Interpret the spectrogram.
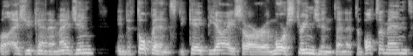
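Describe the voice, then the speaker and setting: A man with a Dutch accent, fairly high in pitch, at a moderate pace with ordinary pitch variation. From Netherlands. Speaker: telecom consultant. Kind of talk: conference presentation.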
